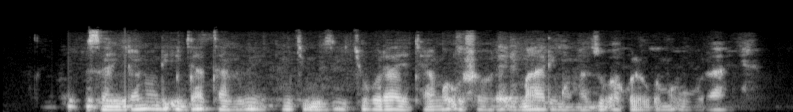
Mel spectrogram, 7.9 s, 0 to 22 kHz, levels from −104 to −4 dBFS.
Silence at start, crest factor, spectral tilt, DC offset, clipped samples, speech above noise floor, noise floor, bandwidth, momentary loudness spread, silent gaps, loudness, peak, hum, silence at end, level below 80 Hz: 0.7 s; 18 dB; -6 dB/octave; under 0.1%; under 0.1%; 41 dB; -64 dBFS; 7.4 kHz; 12 LU; none; -23 LUFS; -6 dBFS; none; 0.45 s; -58 dBFS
